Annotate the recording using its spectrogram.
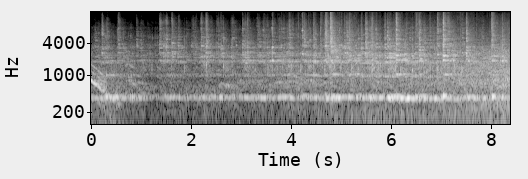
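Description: Cowbells on the steers running with the bulls ring steadily as the herd runs down the street, over many sharp clicks and clatters.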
